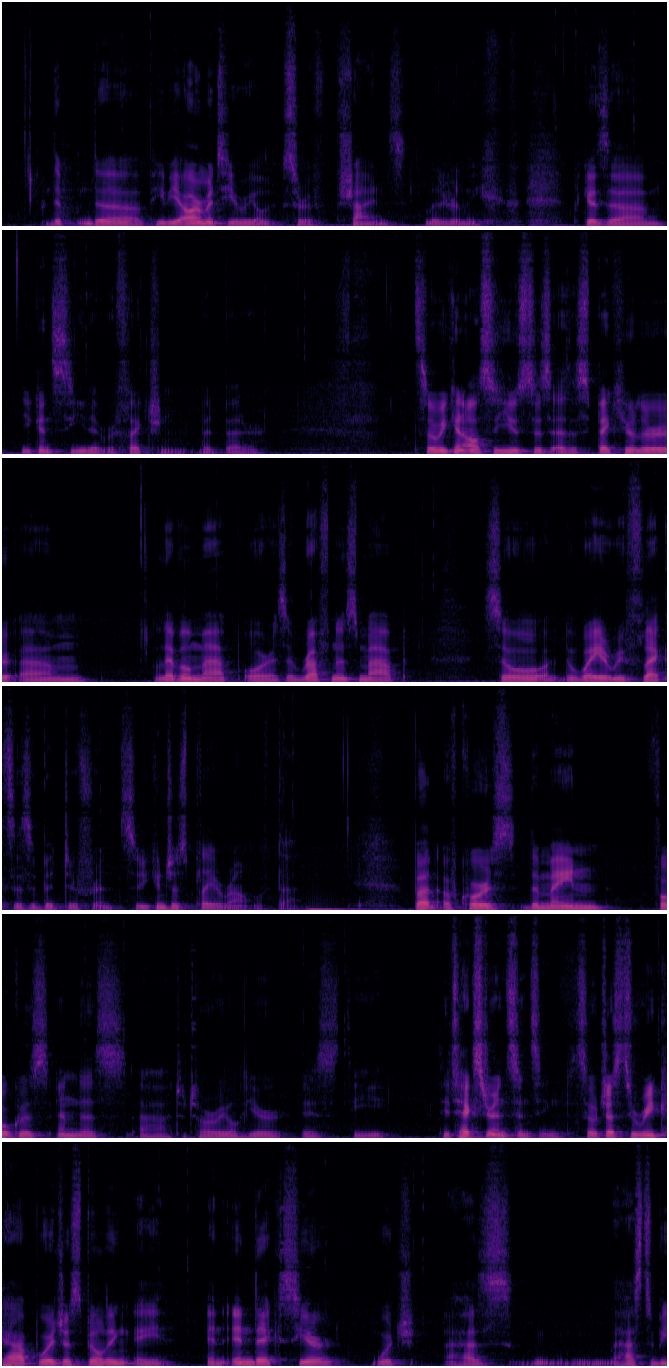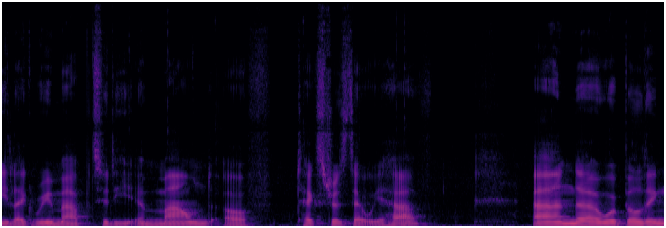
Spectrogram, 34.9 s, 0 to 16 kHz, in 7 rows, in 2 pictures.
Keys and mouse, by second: 0.9 click, 1.5 p, 4.0 middle click, 4.1 click, 5.1 middle click, 5.5 click, 6.0 click, 7.2 click, 8.3 click, 11.5-12.9 ctrl+drag, 13.1 click, 15.7 click, 20.1 middle click, 20.5 click, 21.7 middle click, 22.2 click, 23.0 click, 24.4 click, 25.3 middle click, 26.0 middle click, 26.1 click, 26.8 right click, 28.0 click, 28.2 typing, 30.4 middle click, 30.8 click, 31.5 right click, 32.8 click, 34.4 right click.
